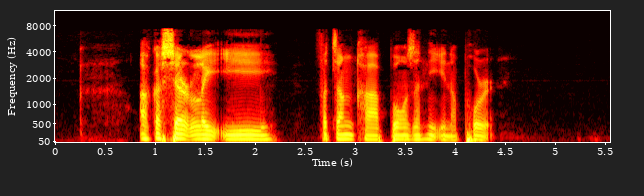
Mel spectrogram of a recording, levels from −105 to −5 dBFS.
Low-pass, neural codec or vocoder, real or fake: 7.2 kHz; none; real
